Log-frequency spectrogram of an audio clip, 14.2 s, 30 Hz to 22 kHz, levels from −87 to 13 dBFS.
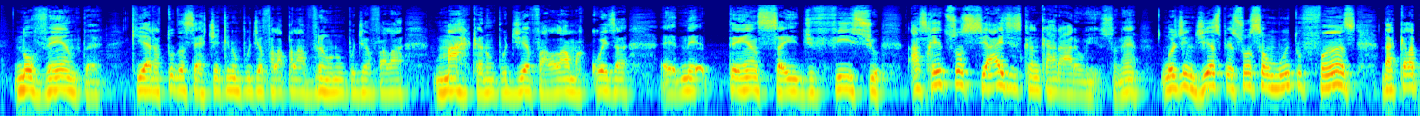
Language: Portuguese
